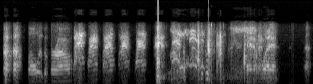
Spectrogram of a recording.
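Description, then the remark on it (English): A person's voice imitates a duck, letting out a rapid string of nasal quacks in close succession, loud, with a couple of sharp clicks mixed in. “Do I get money for doing an Aflac commercial now?”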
